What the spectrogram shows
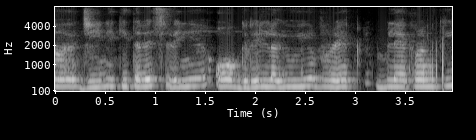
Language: Hindi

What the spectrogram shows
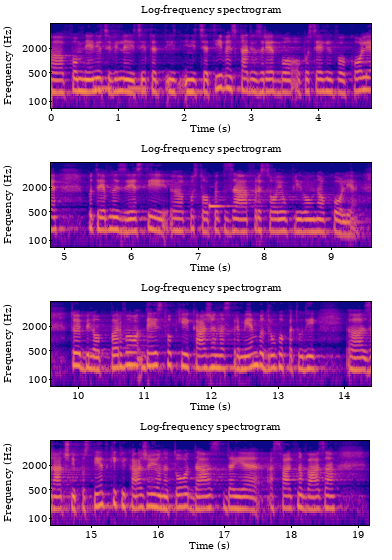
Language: Slovenian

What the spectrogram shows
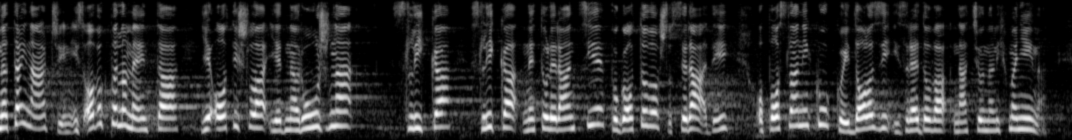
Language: Serbian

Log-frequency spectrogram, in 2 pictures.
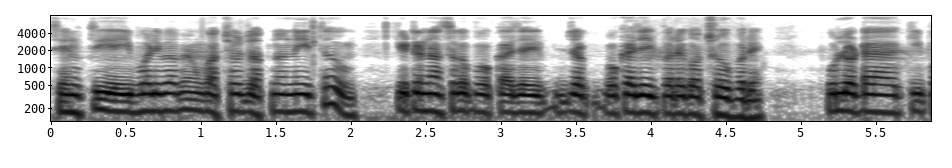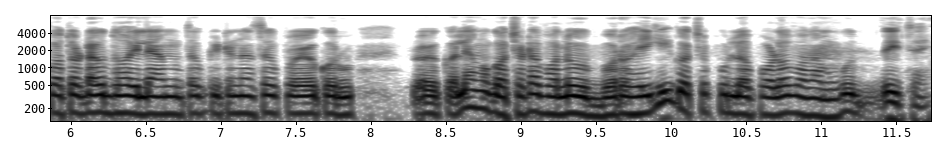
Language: Odia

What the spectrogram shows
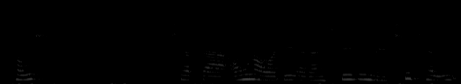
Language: Danish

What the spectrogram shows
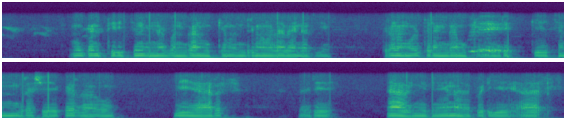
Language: Malayalam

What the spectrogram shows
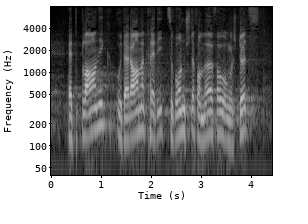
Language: Swiss German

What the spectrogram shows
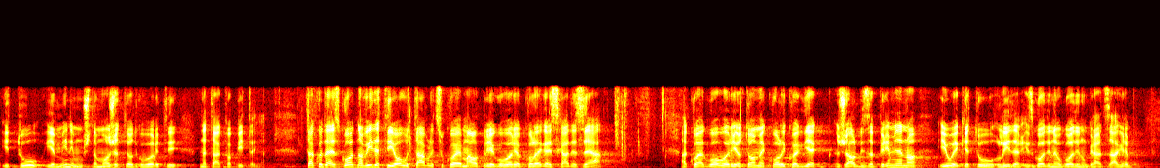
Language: Croatian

